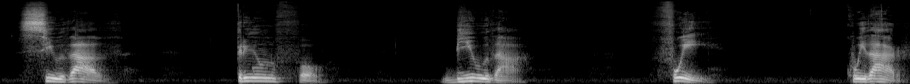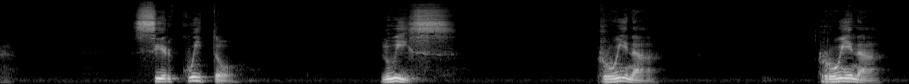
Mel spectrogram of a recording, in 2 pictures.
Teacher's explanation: Sometimes the two weak vowels appear together with neither one of them being stressed. These tend to be pronounced as rising diphthongs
